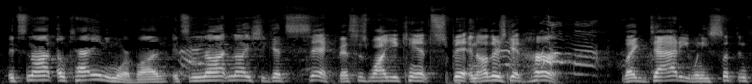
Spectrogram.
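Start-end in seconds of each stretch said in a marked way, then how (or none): none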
